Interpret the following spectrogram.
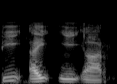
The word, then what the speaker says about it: tier: and end tier architecture tier it is spelled as t i e r not tire it is steer like one tier ac2 tracy okay so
